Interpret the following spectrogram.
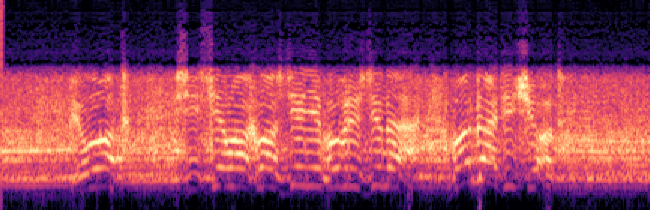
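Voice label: Russian damaged water mood low, speech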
